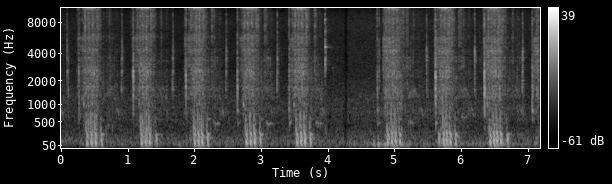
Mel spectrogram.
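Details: 2023 Stihl MS500i fuel-injected chainsaw brought in with starting and running issues, run while holding the stop switch. It revs up and drops back in repeated bursts about once a second and now sounds better. The cause of the poor starting and running is not yet found.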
